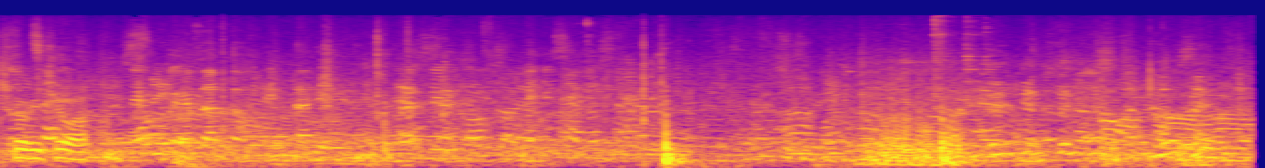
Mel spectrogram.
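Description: A crowd of people chatter at once in an echoing hall.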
